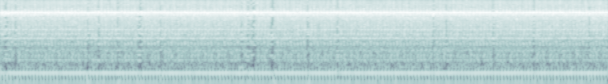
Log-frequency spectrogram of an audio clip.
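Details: VW ALH TDI diesel idling after injection pump head seal replacement and fuel line bleeding; even clatter over a constant low drone, no stumbles or hunting; no leaks afterward, normal settled idle.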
